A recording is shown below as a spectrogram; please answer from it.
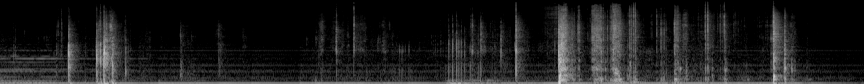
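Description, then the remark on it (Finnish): A Pringles can being opened: scattered sharp crinkling and scraping bursts as the foil lid is peeled, with no distinct pop, and no one talking. “me täällä Sipsiradion toimituksessa korkkaamme Sipsiradion historian ensimmäisen Pringlespurkin”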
